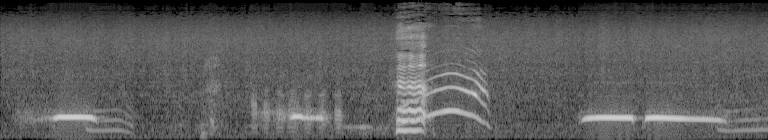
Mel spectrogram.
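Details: Funny noises from a Black-collared starling that reportedly never learned to sing from its parents: loud, level whistles ending in low downslurred notes, a quick stuttering series, then a sharp burst followed by arched, rising-falling whistles.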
